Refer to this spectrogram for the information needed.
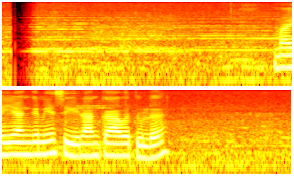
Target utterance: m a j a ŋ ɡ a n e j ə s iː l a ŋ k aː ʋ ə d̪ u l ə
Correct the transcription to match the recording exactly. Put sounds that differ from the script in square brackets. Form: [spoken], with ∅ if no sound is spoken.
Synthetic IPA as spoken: m a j a ŋ ɡ [ə] n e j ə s iː l a ŋ k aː ʋ ə [t̪] u l ə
